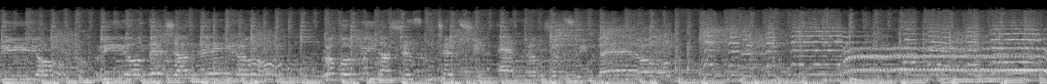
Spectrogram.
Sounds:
Salsa music

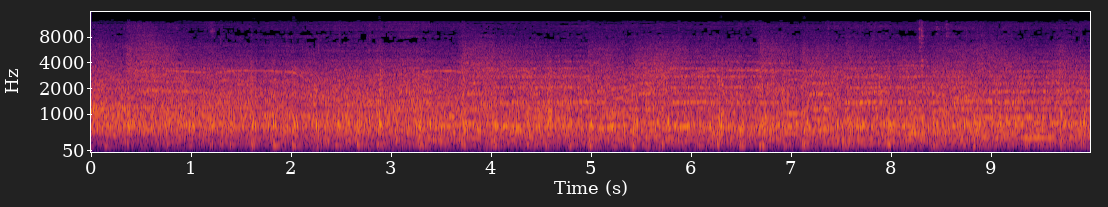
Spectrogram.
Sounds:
Music

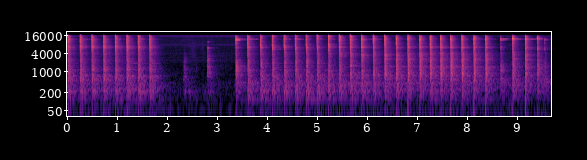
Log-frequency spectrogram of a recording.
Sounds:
Hammer

